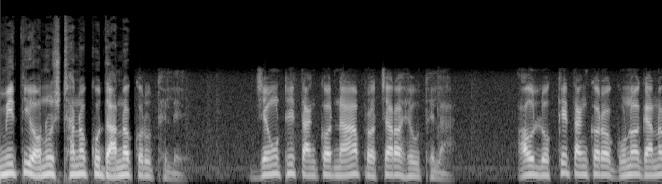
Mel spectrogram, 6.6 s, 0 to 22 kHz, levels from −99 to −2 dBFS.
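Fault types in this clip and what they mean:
Input switched to a poorer device: At 1.33 s a 20 ms gap breaks the speech, which then turns dull and boxy. Nothing reaches above 5.4 kHz. The level drops about 5 dB, and new background noise appears. A change to a narrower-band microphone is the likely cause.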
